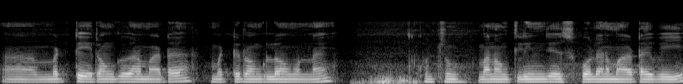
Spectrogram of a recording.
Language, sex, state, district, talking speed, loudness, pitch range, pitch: Telugu, male, Andhra Pradesh, Krishna, 125 wpm, -18 LUFS, 115-125 Hz, 120 Hz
